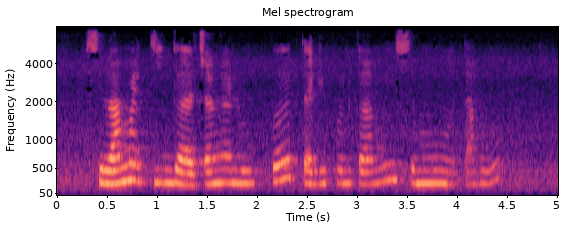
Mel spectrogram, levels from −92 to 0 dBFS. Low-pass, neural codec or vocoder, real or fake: 7.2 kHz; none; real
